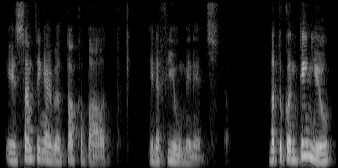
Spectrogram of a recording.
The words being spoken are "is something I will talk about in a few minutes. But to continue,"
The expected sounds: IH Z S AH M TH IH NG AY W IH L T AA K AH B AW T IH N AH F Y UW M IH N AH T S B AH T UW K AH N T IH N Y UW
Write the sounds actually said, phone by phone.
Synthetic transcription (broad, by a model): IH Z S AH M TH IH NG AY W IH L T AA K AH B AW T IH N AH F Y UW M IH N AH T S B AH T UW K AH N T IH N Y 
